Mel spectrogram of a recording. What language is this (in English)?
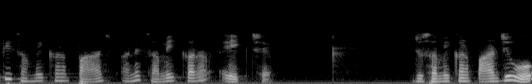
Gujarati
